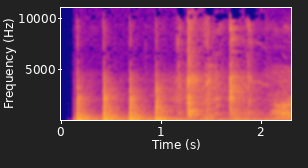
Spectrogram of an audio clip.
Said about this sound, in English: Two law enforcement officers knock on the door and greet a woman on the other side.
